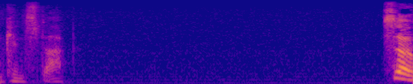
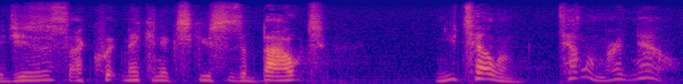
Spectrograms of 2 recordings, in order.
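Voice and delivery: quiet led prayer; 2 semitones lower, 6 dB quieter than usual. Acted. Leads prayer over music.

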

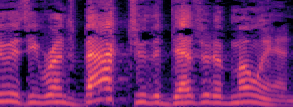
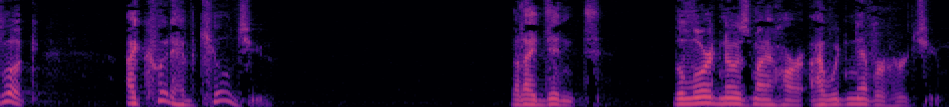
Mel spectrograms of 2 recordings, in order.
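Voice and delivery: soft plea; 3 semitones lower, 9 dB quieter than usual. Acted. David shows Saul the robe.

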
